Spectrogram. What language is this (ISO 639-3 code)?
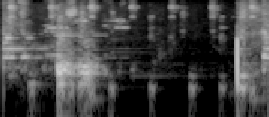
swa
